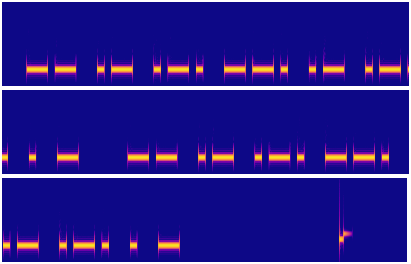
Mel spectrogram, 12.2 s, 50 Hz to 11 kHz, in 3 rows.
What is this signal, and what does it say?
Morse code, heard as a keyed tone, about 17 wpm, 700 Hz. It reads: MARGARET MARGARET
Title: Practice QSO - Exchange 1 - Beginning - 17wpm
